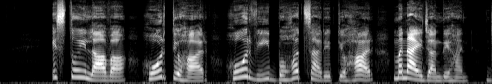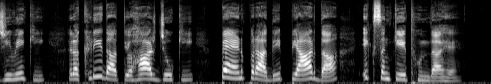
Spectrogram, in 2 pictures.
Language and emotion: Punjabi, neutral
